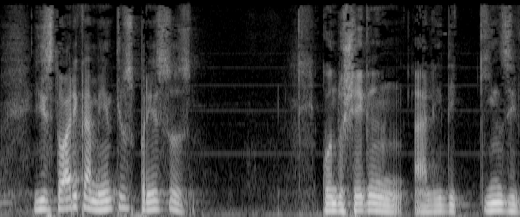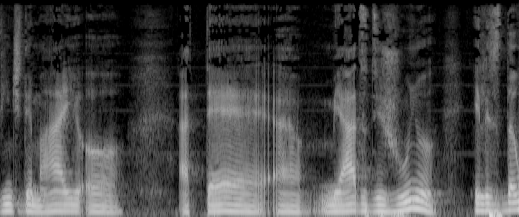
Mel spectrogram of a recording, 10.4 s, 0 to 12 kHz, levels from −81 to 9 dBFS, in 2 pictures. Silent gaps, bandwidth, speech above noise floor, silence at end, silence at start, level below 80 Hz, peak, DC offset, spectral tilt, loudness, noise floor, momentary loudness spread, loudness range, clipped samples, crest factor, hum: none; 11.5 kHz; 33 dB; 0 s; 0.05 s; -28 dBFS; 0 dBFS; under 0.1%; -6.5 dB/octave; -15 LUFS; -46 dBFS; 9 LU; 3 LU; under 0.1%; 14 dB; none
